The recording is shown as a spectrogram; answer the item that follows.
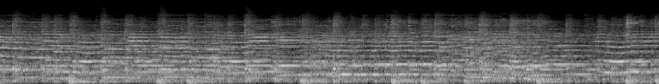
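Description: Turkish art music ensemble playing an instrumental passage: a melody over a steady percussion beat.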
